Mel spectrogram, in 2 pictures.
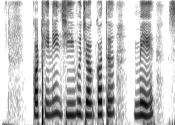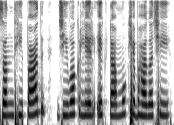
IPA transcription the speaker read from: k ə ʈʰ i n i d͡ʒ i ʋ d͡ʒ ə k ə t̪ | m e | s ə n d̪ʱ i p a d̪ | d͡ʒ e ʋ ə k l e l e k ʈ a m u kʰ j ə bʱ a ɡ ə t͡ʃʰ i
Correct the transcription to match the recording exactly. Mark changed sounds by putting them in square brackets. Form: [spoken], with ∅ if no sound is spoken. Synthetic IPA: k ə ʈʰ i n i d͡ʒ i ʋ d͡ʒ ə [ɡ] ə t̪ | m e | s ə n d̪ʱ i p a d̪ | d͡ʒ [i] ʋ ə k l e l e k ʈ a m u kʰ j ə bʱ a ɡ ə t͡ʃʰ i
